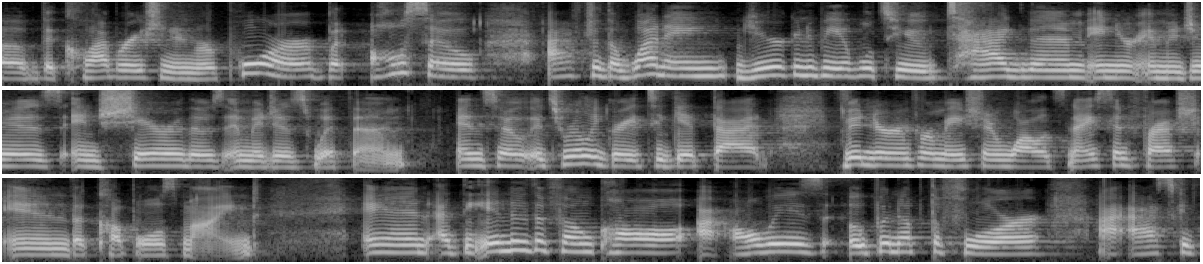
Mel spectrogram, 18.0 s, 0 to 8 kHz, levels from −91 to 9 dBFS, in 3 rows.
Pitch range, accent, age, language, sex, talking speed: 185-230 Hz, American, 20-39, English, female, 205 wpm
